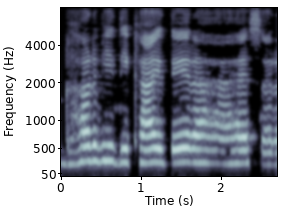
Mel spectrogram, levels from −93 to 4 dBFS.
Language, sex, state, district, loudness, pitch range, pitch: Hindi, female, Bihar, Sitamarhi, -18 LUFS, 230-250 Hz, 240 Hz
